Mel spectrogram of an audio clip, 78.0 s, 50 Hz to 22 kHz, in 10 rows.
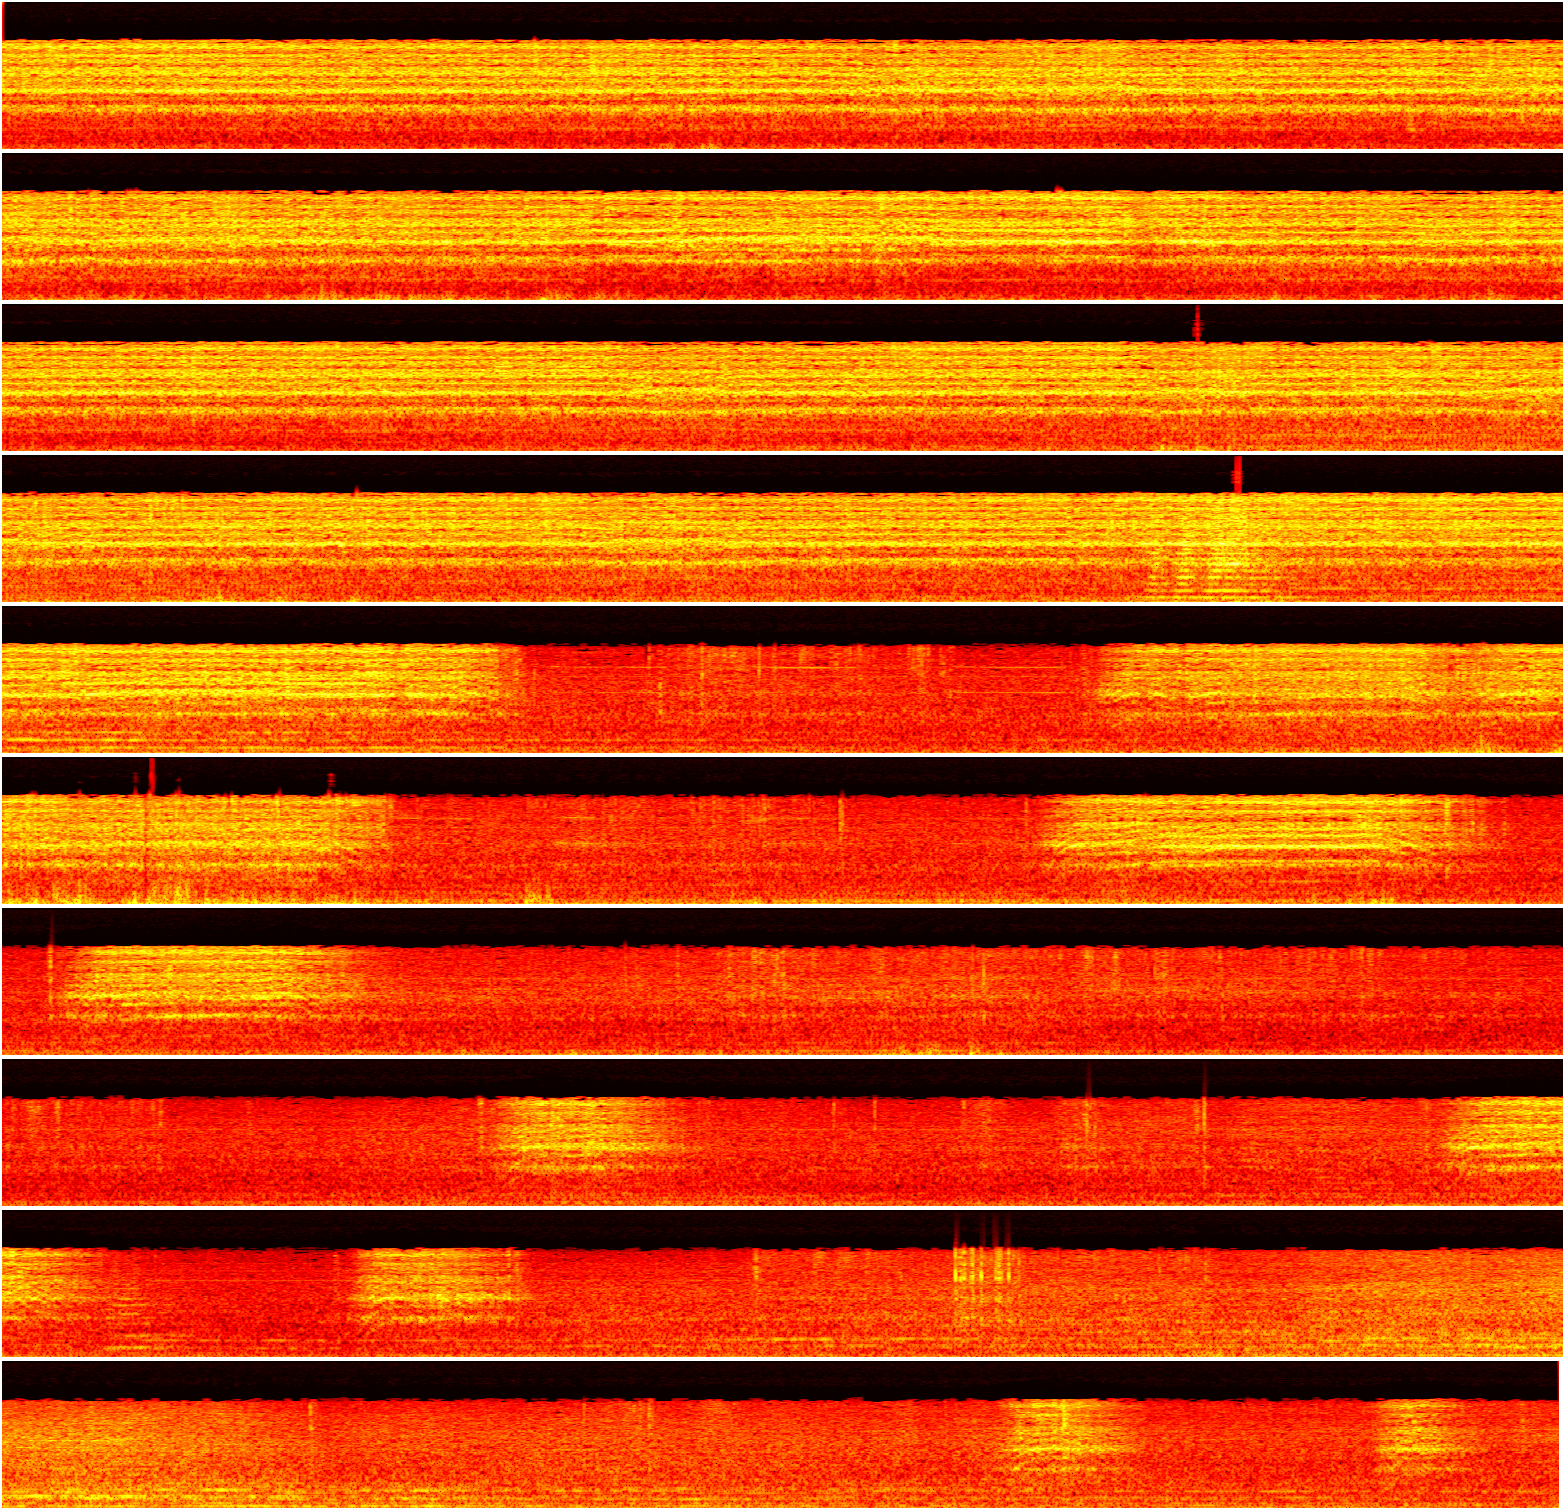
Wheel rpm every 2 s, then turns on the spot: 160, 160, 160, 160, 160, 160, 160, 160, 160, 160, 160, 160, 160, 160, 160, 160, 130, 10, 70, 140, 70, 20, 120, 60, 30, 10, 20, 10, 30, 10, 20, 40, 30, 20, 10, 0, 0, 20, 10.
34-36 40-44 50-56 58-60 66-68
